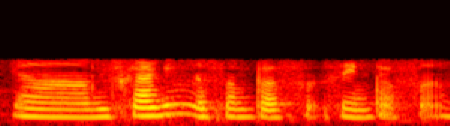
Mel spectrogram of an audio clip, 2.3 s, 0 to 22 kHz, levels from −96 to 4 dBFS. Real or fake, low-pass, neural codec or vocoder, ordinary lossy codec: fake; 3.6 kHz; codec, 44.1 kHz, 7.8 kbps, Pupu-Codec; none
